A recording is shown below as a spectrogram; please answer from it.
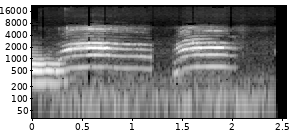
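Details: Cat named Coco, hunting pigeons, gives two loud, clear meows, each rising then holding steady with rich harmonics, about a second long with a short gap between them; quiet indoor background.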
